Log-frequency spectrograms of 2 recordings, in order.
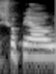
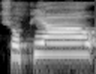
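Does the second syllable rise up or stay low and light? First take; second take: low; rises. First: The second syllable stays low and lightly stressed. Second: The second syllable is pitched up, rising. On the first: "less stress" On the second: "அப்படின்னு மேலே ஏத்தலாம்"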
